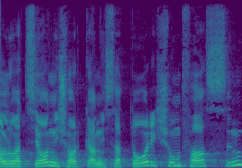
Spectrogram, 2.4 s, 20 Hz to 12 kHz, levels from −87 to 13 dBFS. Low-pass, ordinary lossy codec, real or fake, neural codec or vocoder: none; none; real; none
